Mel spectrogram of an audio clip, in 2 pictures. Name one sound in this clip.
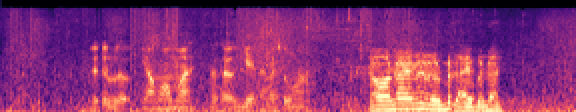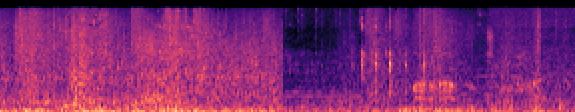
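Magic spells crackle and clash in a fight.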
